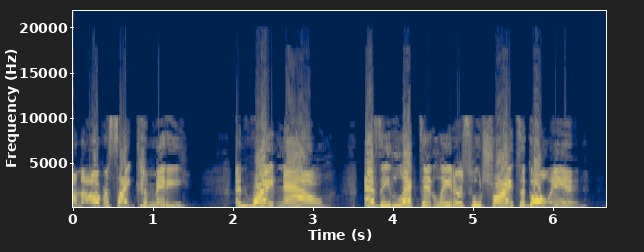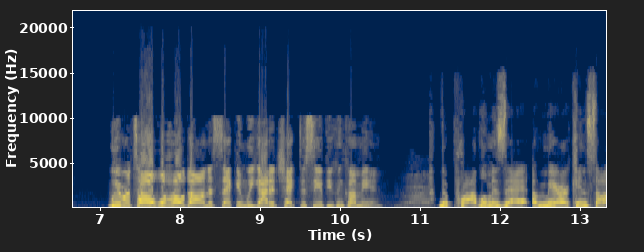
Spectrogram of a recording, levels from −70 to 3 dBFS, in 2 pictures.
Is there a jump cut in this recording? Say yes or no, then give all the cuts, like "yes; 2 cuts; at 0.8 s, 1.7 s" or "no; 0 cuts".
yes; 1 cut; at 11.1 s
